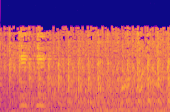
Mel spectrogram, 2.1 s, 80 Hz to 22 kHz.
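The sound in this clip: A 56-year-old tractor's engine runs with a steady, low, rumbling chug under a man's speech.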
